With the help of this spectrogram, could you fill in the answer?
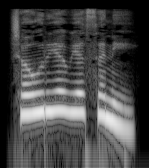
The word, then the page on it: ಚೌರ್ಯವ್ಯಸನಿ: Kannada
